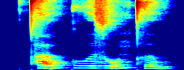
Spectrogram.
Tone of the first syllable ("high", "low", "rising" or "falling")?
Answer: rising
